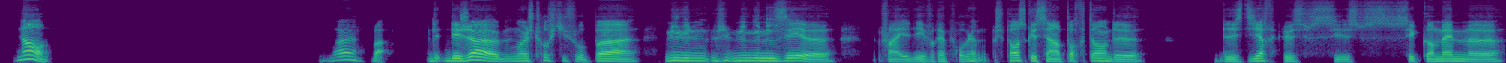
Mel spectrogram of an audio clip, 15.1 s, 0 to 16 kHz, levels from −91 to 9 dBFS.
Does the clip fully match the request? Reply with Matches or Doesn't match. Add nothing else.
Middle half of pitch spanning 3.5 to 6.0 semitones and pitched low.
Matches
